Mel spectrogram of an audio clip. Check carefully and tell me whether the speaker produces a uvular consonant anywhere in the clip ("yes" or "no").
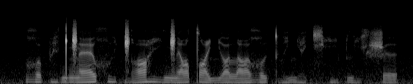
yes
